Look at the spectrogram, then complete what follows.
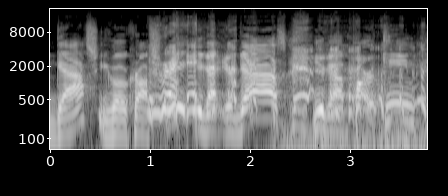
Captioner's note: laughing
